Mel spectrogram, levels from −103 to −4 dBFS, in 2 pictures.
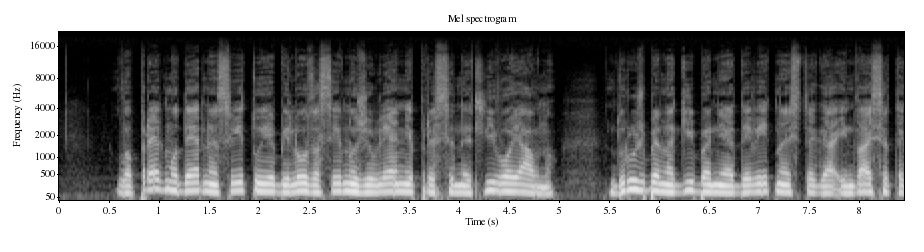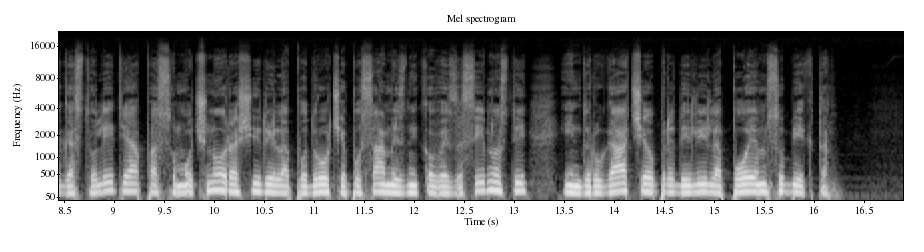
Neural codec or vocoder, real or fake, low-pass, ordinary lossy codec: vocoder, 44.1 kHz, 128 mel bands every 256 samples, BigVGAN v2; fake; 19.8 kHz; none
